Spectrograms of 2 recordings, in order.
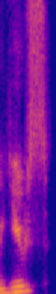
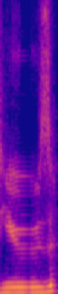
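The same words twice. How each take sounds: First: The final sound is a voiceless s. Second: The final sound is a voiced z. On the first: It is used as a noun. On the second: It is used as a verb.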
